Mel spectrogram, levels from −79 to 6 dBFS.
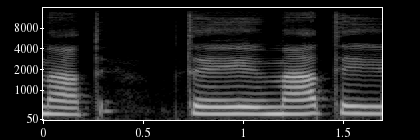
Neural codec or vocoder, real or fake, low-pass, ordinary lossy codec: autoencoder, 48 kHz, 32 numbers a frame, DAC-VAE, trained on Japanese speech; fake; 14.4 kHz; Opus, 64 kbps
